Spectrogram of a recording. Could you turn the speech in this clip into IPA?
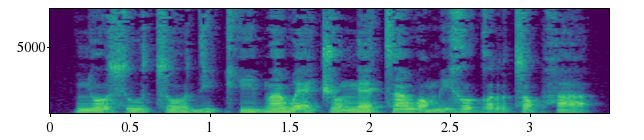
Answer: ɲ oː˦˨ s uː˨ t͡s oː˨ d i˨ kʰ i˦ b ã˦ w ɛ˨ t͡ʃ o˦ ŋ ɛ˦ t͡s ã˦ w ɔ˨ m i˦ ɣ o˦ ɡ ɔ˦ r t͡s ɔ˦ pʰ a˨

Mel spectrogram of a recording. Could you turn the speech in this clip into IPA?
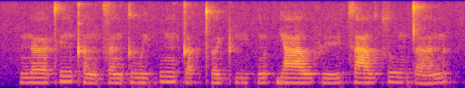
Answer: n̪ œː˨ t̪ʰ ɪ˥ ŋ t̪ʰ ɐ˨˩ ŋ t͡s ɐ˨ ŋ t̪ uː˨ j kʷ ɐ˥ ŋ t̪ ɐ˨˥ p̚ t̪ʰ ɵ˨˧ ɥ pʰ iː˨ k̚ n̪ ʊ˧ k̚ j aː˧ w f yː˨˥ t͡s aː˧ w t͡s uː˧ m t̪ ɐ˨˥ n

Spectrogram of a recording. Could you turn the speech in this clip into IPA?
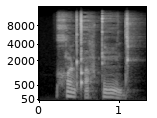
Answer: x õ ɖ qʼ ẽ f ʈ ĩ d

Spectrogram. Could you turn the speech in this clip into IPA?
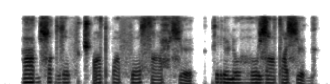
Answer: a ɡ ɕ ʏ ɡ zˤ u f t͡ʃʼ o tˤ p a f o sˤ a ħ ɕ ʏ | k r ʏ ɳ o ɦ o ʑ a tˤ u ɕ ʏ ɡ

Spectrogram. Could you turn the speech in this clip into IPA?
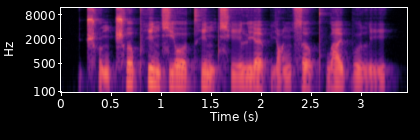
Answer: ʈ͡ʂʰ ʊ̰˨˩ ŋ ʈ͡ʂʰ ɤ˥ pʰ i˥˧ n ɕ j o˥˧ ʊ̯ t̪ʰ i˥˩ n t͡ɕʰ i˧˥ l j ɛ˥˩ p j ɑ˧˥ ŋ s ɤ˥˧ pʰ w a˥˧ ɪ̯ p u˥˩ l i˧˥

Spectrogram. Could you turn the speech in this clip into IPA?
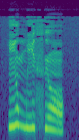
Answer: ĩ u̯ m i fʲ õ

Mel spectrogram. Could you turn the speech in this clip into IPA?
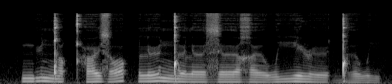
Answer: ŋ y ŋ͡ǃ o qʰ ø z ɔ | l ø ŋ͡ǃ ə l əː z əː ʁ əː w iː ɭ øː ɡ͡ǃ əː w i

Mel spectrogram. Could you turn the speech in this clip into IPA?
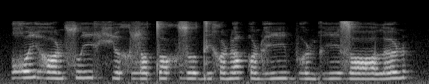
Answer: ʁʷ i ɦ ɒː ɳ sʷ iː x ç œ x ɮ ɒ t ɒ x z o d i x ɒ ɳ ɜ qʷ œ ɳ ɦ iː bʱ o ɳ ɡʱ iː z ɒː l œ ɳ

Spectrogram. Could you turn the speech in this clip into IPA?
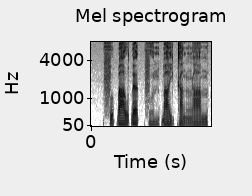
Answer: f ṵ˧˨ ɓ a˨˦ w ɗ əː˨˩ k̚ f o̤˨˩ n ɓ a˨˦ j k a˧˩ n ŋ a˨˦ m

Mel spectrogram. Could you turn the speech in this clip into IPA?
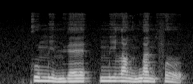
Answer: k u˥ m i˥˩ n̪ ɥ ɛ˥ | m i˥ l ɑ˥˧ ŋ n̪ w a˥˧ n f ɤ˥˩

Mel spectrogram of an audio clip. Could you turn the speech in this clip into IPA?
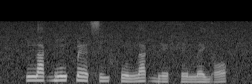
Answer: n a˦ ɡ͡b ũ˦ k͡p ɛ̃˦˨ s i˧ f ũ˨ n a˧ ɡ͡b e˨ h e˨ m ɛ˨ j ɔ˨˦

